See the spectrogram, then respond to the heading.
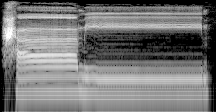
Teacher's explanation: ادھر بھی سیم ویسا، الف مدہ پھر مد لازم. پہلے کو ایک الف، ہا کو ایک الف، میم کو تین.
